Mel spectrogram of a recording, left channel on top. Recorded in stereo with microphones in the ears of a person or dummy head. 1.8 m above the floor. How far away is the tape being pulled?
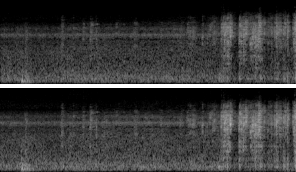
About 0.7 m.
